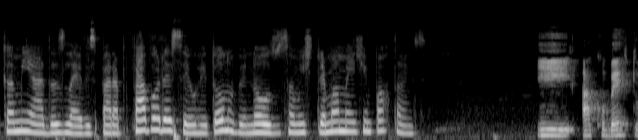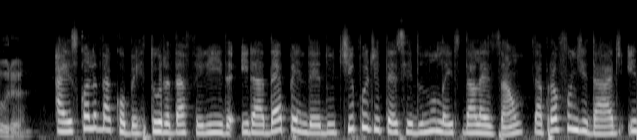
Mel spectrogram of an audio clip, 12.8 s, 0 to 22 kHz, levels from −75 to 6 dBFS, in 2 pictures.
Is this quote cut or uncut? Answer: cut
